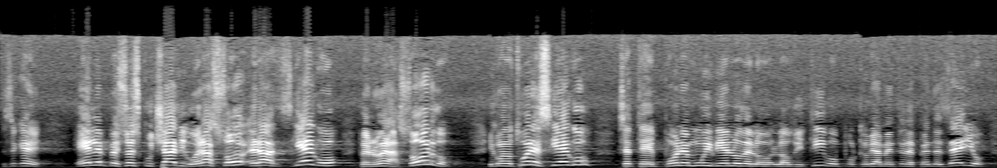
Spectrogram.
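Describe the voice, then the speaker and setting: A pastor preaching a sermon in a casual, colloquial way, often asking the congregation questions. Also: male voice, very high voice, moderate pace, sharp tone, long reverb tail. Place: church.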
